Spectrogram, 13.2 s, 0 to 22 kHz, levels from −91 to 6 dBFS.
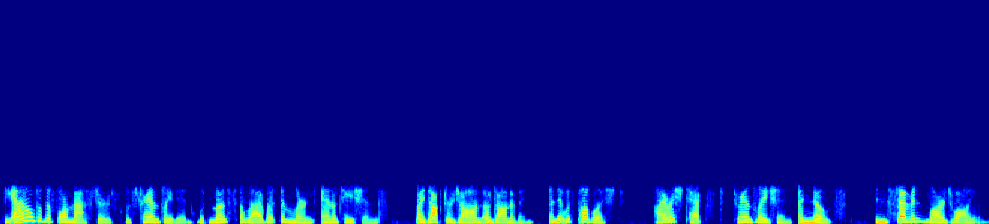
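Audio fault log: Throughout: G.729 codec. The speech sounds plainly rough and synthetic, band-limited to roughly 150 Hz to 3.5 kHz with nothing above 3.7 kHz. At 8 kbit/s the codec rebuilds each frame from a vocal tract filter, pitch predictor and sparse pulses, discarding fine detail.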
